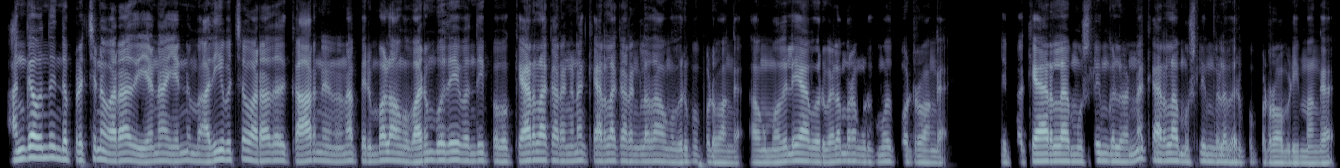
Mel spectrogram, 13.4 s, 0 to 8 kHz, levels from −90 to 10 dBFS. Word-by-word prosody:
அங்க 175 +5 +3
வந்து 195 +1 +2
இந்த 165 - +2
பிரச்சன 160 +3 0
வராது. 140 0 +3
ஏன்னா, 135 +2 0
என்ன 130 -2 -3
அதிகபட்சம் 160 +2 0
வராததுக்கு 140 -1 +1
காரணம் 140 +1 +2
என்னென்னா, 125 +1 -2
பெரும்பாலும் 140 +3 +1
அவுங்க 130 -3 -1
வரும்போதே 150 +3 +2
வந்து 135 +1 -3
இப்ப 125 -1 -3
கேரளாக்காரங்கன்னா, 140 -1 +2
கேரளாக்காரங்கள 130 -2 -1
தான் 130 - 0
அவுங்க 115 -2 -5
விருப்பப்படுவாங்க. 105 -4 -5 0.2
அவுங்க 110 0 -2
முதல்லயே 135 +3 +2
ஒரு 110 - -3
விளம்பரம் 130 0 -2
கொடுக்கும்போது 120 +1 -5
போட்ருவாங்க. 110 -2 -4 0.6
இப்ப 110 +3 -11
கேரளா 130 0 +6
முஸ்லீம்கள் 130 +1 -2
வேணுனா, 140 +9 -2
கேரளா 135 +1 +2
முஸ்லீம்கள 125 0 -3
விருப்பப்படுறோம் 110 -2 -4
அப்பிடிம்பாங்க. 100 -1 -2
130 Hz, 155 wpm, -25 LUFS, 120-140 Hz, 0.6 s, கேரளா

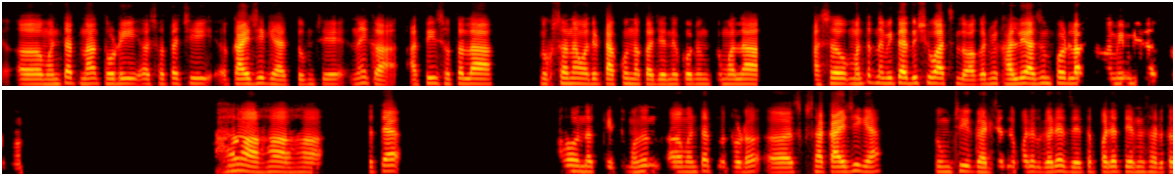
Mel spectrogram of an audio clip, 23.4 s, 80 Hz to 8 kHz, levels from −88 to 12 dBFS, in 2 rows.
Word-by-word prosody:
अ, 165 0 +3
म्हणतात 165 +4 0
ना 175 +1 +3
अ, - - +3
थोडी 175 0 0 0.2
स्वतःची 180 +1 -4 0.3
काळजी 175 +2 +6
घ्या, 170 -4 +1
तुमची 165 +1 -6 0.2
नाही 190 +4 -4
का. 165 -5 +1 0.2
अती 175 +5 -2
स्वतःला 175 -1 +3 0.5
नुकसानामध्ये 180 0 0
टाकू 170 +1 +3
नका, 170 -1 0
जेणेकरून 165 +1 -3
तुम्हाला 165 0 +2 0.6
असं 180 +3 +2
म्हणतात 175 +6 -2
ना, 195 - 0
मी 190 - 0
त्यादिवशी 195 0 +5
वाचलो. 185 -3 +4
अगर 155 +2 +1
मी 185 - -5
खाली 170 +3 +4
अजून 190 +2 +5
पडलो 190 -1 +5
असतो 185 - -3
ना, - - -4
मी 180 - -1
मेलो 185 0 -4
असतो - - -18
मग. - - -13 1.9
हां, 195 -2 +2
हां, 175 -2 +2
हां. 165 -2 -2 0.5
तर 175 - -8
त्या 200 0 +4 1.7
हो, 195 0 0
नक्कीच. 175 -2 -5
म्हणून 190 +4 -5
अ, 170 +1 -1
म्हणतात 175 +3 -3
ना 175 - -11
थोडं 170 +2 -2
अ, 160 +1 0
स - - -13
काळजी 175 +4 +6
घ्या, 175 -2 0 0.6
तुमची 180 +2 -4
घरच्यांना 175 0 -3
परत 180 -1 -4
गरज 170 +1 0
आहे, 165 - +1
तर 175 - -4
परत 175 0 0
येण्यासारखं 170 -1 -3
175 Hz, 150 wpm, -25 LUFS, 170-185 Hz, 1.9 s, काळजी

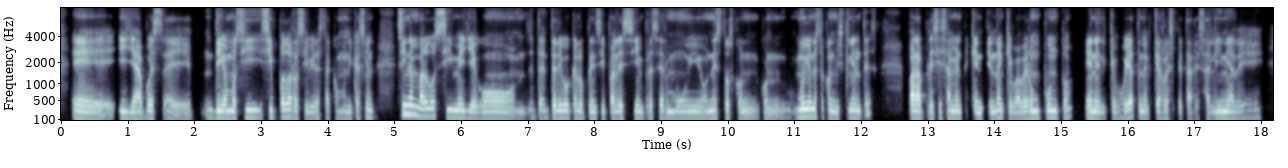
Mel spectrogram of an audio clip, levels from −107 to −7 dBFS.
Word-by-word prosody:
eh, 120 - +2
y 120 -1 +1
ya 120 -1 +4
pues, 125 0 -1
eh, 65 -1 -6
digamos, 130 -2 +3
sí 275 0 0
sí 285 - +3
puedo 145 - +3
recibir 125 -3 -3
esta - - -6
comunicación. 120 +3 -6 0.3
Sin 195 0 +3
embargo, 155 -4 +5
sí 140 -2 +2
me 135 -1 +3
llegó 120 -1 0 0.3
te 130 - -2
te 130 -1 +2
digo 130 0 +1
que 135 - -1
lo 125 - -1
principal 120 0 -2
es 125 - +1
siempre 125 -1 -2
ser 125 0 -4
muy 120 +1 -2
honestos 130 +1 -3
con - - -6
con - - -5 0.4
muy 145 +1 +6
honesto 150 -1 +2
con 130 -4 -1
mis 115 - -3
clientes, 135 -1 -2 0.4
para 130 -1 +8
precisamente 125 +1 -2
que - - +1
entiendan 120 +4 0
que - - -1
va 110 - -3
a 110 - +1
haber 125 +2 +1
un 125 0 +1
punto 130 +2 -1 0.2
en 125 0 +4
el 115 -2 -2
que - - -5
voy 125 +2 +1
a - - +4
tener 125 -2 -5
que - - +1
respetar - - -6
esa 120 - -7
línea 125 +1 0
de 135 +4 -11
125 Hz, 185 wpm, -25 LUFS, 120-135 Hz, 0.4 s, para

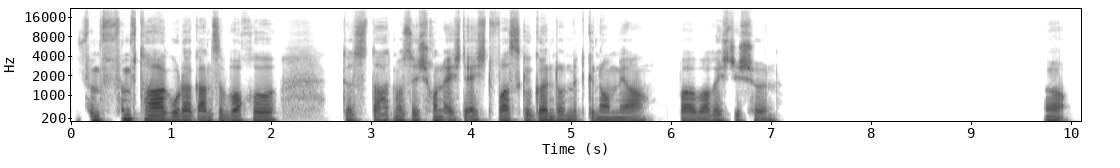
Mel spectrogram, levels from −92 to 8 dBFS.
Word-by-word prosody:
5- 130 +1 -2
5 165 +3 +1
Tage 145 -2 +7
oder 120 -3 +2
ganze 115 -1 0
Woche, 130 +3 +2 0.6
das 120 0 -5
da 120 -2 0
hat 115 +3 -5
man 120 - +1
sich 115 0 -2
schon 125 -2 -1
echt 115 -2 -2
echt 120 +2 -3
was 120 -1 +2
gegönnt 120 0 +1
und 110 0 -1
mitgenommen, 105 -2 -2
ja. 110 +3 -1 0.3
War 110 0 +2
aber 105 0 -1
richtig 110 -1 -2
schön. 105 -1 -3 2.7
Ja. 125 -1 -1
120 Hz, 140 wpm, -26 LUFS, 110-125 Hz, 2.7 s, Tage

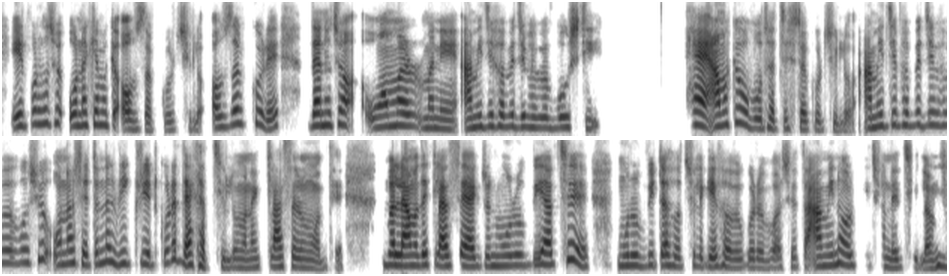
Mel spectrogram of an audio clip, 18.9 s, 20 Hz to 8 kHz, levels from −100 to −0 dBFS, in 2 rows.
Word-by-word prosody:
এরপর 265 +4 0
হচ্ছে 320 0 -3
ও - - +1
নাকি 280 +1 -2
আমাকে 280 - -2
অবজার্ভ 185 -4 -4
করছিল। 175 +2 -7 0.2
অবজার্ভ 285 +7 -2
করে 280 -10 -1 0.4
দ্যান 270 +1 +7
হচ্ছে 280 +2 -1 0.3
ও - - -6
আমার 265 +1 +3 0.2
মানে 215 -1 -2 0.2
আমি 220 +3 +1
যেভাবে, 255 0 -3
যেভাবে 230 -2 -4
বসছি 230 -3 +1 1.0
হ্যাঁ, 275 -4 +11
আমাকে 285 +6 -2
ও - - +1
বোঝার 210 -2 -4
চেষ্টা 200 -2 -3
করছিল। 175 -3 -10 0.2
আমি 225 +3 0
যেভাবে, 280 0 -6
যেভাবে 280 0 -6
বসি 290 +4 -5 0.2
ও - - -4
না 275 - 0
সেটা 245 0 -2
না 315 - -1
রিক্রিয়েট 260 -2 0
করে 285 +7 0
দেখাচ্ছিল 195 -6 -1
মানে 185 +1 -3
ক্লাসের 205 -1 0
মধ্যে। 155 +4 -8 0.5
বলে 240 -1 +7
আমাদের 230 +1 +2
ক্লাসে 220 +1 +4
একজন 215 +1 -6
মুরুব্বি 230 +1 -4
আছে, 355 +9 0 0.5
মুরুব্বিটা 230 +1 -1
হচ্ছিল 205 +2 -7
গিয়ে 200 -1 +4
এভাবে 195 -4 -3
করে 185 -1 -5
বসে। 200 - -6
তো - - -1
আমি 220 +1 -2
না - - -2
ওর 230 - -6
পিছনে 215 -5 -7
ছিলাম। 165 +1 -4
230 Hz, 180 wpm, -24 LUFS, 205-270 Hz, 1.0 s, হ্যাঁ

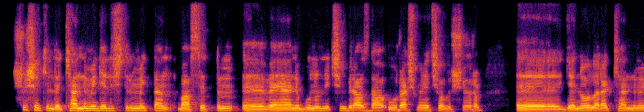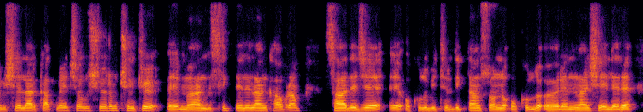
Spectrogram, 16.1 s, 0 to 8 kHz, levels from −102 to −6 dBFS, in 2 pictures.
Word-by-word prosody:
Şu 165 - -5
şekilde 135 - +2
kendimi 125 +2 +4
geliştirmekten 125 -2 0
bahsettim, 115 +2 0
eee, 105 -2 +2
ve, 110 - +5
yani, 115 -1 +2
bunun 120 +3 0
için 125 0 -3
biraz 115 -1 +2
daha 120 -1 +1
uğraşmaya 115 0 -1
çalışıyorum. 95 +3 -4 0.4
Eee, 110 -2 +4
genel 115 +4 +1
olarak 120 0 +2
kendime 115 -1 -2
bir 110 - -7
şeyler 120 0 0
katmaya 120 +3 -4
çalışıyorum 130 +2 -4
çünkü, 130 -1 -1
eee, 110 -1 +2
mühendislik 115 +4 -2
denilen 115 0 +1
kavram 115 +2 -2 0.3
sadece, 120 -1 +2
eee, 115 -1 0
okulu 115 -1 -4
bitirdikten 115 +1 -3
sonra 115 -1 -1
okulda 105 0 -2
öğrenilen 110 +1 +1
şeyleri, 110 0 +2
115 Hz, 130 wpm, -23 LUFS, 110-120 Hz, 0.4 s, ve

